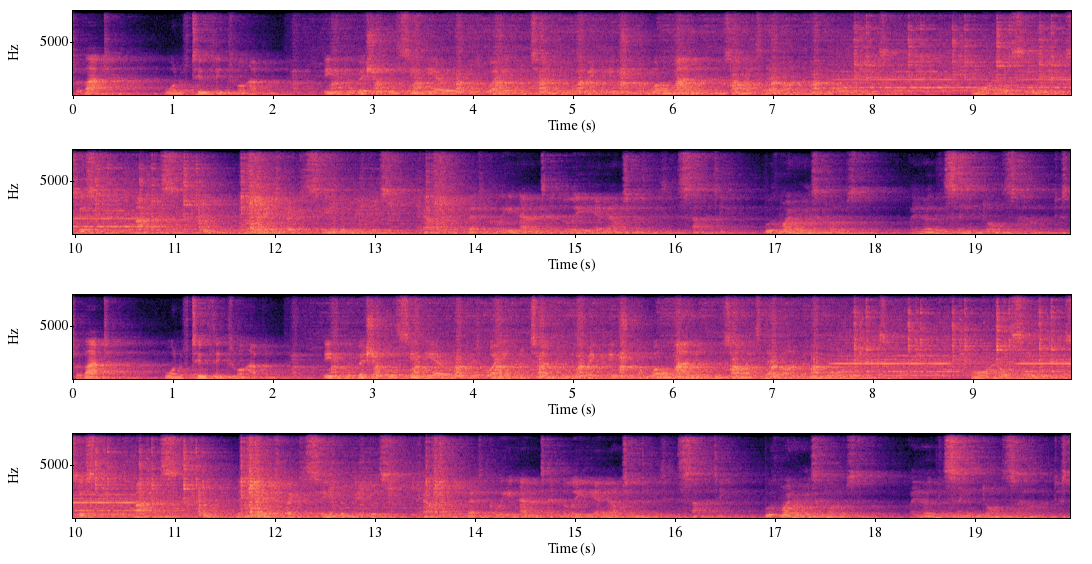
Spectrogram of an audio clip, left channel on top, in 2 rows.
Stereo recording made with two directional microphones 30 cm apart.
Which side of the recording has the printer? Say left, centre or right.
right.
